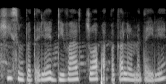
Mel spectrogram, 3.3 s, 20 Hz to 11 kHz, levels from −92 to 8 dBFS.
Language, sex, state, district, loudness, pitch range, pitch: Wancho, female, Arunachal Pradesh, Longding, -17 LUFS, 205-240 Hz, 220 Hz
